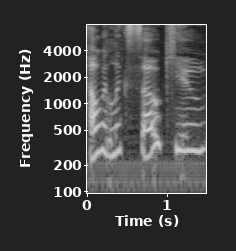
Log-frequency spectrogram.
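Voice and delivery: deliberately bad put-on voice, very high and slow. Imagining what she said on seeing it: bad Sonali impression. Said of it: "That was me trying to do my voice like Sonali".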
